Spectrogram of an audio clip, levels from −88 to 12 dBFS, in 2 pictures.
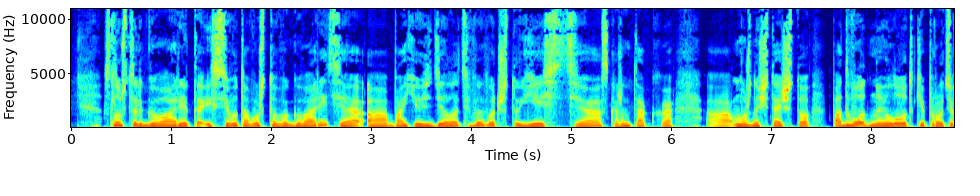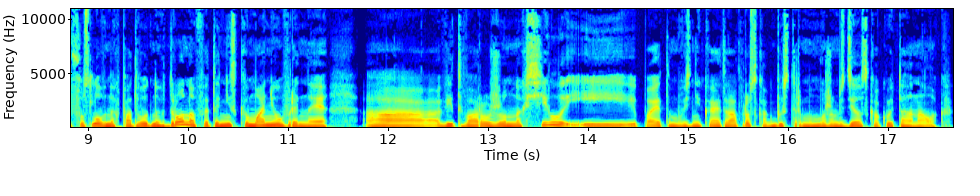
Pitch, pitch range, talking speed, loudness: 170 Hz, 155-190 Hz, 135 wpm, -13 LUFS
